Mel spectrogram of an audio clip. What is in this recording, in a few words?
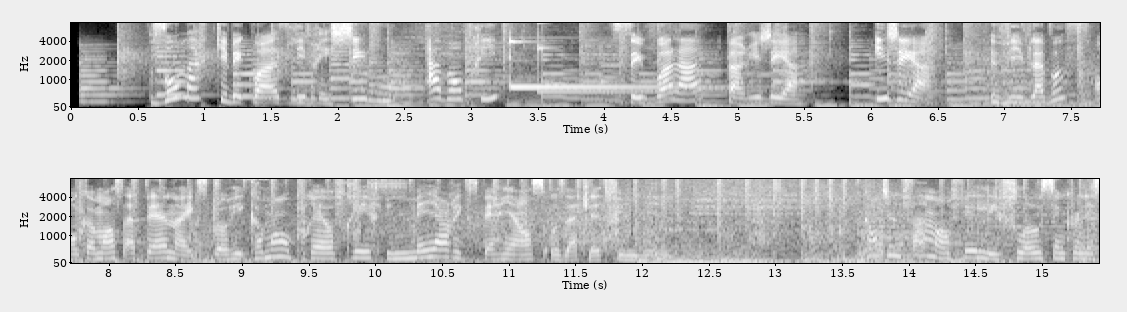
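French Canadian Commercial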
